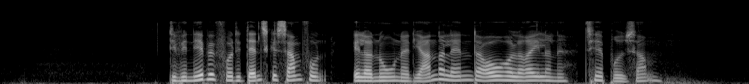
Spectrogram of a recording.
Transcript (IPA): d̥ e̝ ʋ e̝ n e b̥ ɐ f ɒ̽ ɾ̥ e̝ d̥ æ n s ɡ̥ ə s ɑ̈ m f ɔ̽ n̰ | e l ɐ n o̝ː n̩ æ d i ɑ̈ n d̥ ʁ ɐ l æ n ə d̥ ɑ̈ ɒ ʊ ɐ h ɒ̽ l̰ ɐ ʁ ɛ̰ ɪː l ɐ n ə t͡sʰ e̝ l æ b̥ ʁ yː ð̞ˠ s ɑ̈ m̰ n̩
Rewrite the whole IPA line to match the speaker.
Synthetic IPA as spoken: d̥ e̝ ʋ e̝ n e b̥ ə f ɒ̽ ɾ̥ e̝ d̥ æ n s ɡ̥ ə s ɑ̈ m f ɔ̽ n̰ | e l ɐ n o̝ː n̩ æ d i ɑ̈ n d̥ ʁ ɐ l æ n ə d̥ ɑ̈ ɒ ʊ ɐ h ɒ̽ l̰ ɐ ʁ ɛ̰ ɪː l ɐ n ə t͡sʰ e̝ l æ b̥ ʁ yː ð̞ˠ s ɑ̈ m̰ n̩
